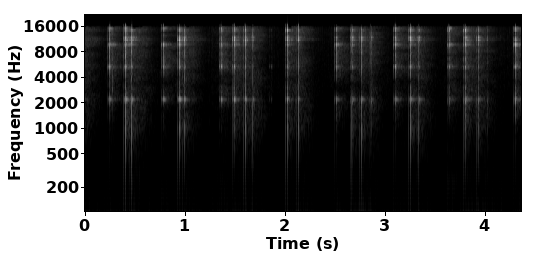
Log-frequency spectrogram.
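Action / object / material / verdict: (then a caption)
tap / small glass jar filled with wax / glass / none. Fingertips and nails tap and scratch the sides of a small clear glass candle jar filled with solid red wax, held close. About 22 bright, high glassy clicks and clinks come in quick clusters of two to four, each dying away almost instantly with no low end.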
